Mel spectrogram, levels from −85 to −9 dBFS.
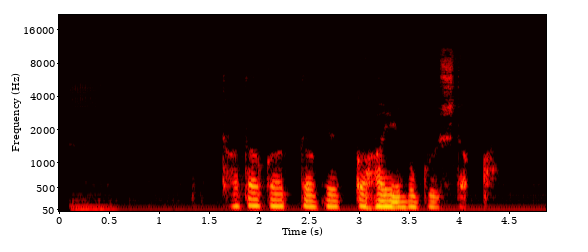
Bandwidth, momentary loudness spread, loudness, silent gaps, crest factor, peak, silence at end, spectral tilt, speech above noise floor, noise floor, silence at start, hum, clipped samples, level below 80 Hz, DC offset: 11 kHz; 24 LU; -40 LUFS; none; 20 dB; -22 dBFS; 0.55 s; -8 dB/octave; 32 dB; -71 dBFS; 0.1 s; none; under 0.1%; -62 dBFS; under 0.1%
